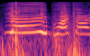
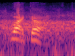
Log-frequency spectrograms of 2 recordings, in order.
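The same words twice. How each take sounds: First: High, loud and delighted; excited cheer. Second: A hint of fear, wary and startled; alarmed. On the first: Retold or imitated. Colleague imitating the speaker's relieved cheer on the street. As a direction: cheer like help has finally arrived. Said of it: "'cause you were going". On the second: Colleague imitating her own wary reaction to the man. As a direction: say it like a mild warning. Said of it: "and I was going".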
